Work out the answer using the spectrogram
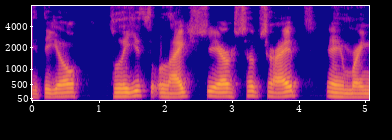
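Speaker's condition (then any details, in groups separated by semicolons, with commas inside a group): Ataxia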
